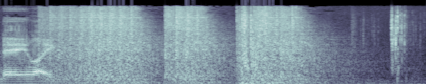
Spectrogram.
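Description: A rifle fires loud bursts that echo down a stone passage.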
